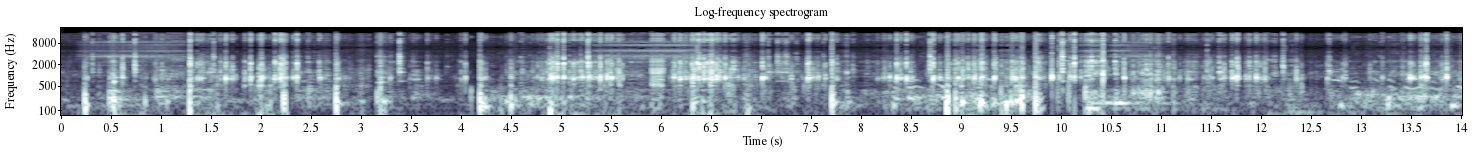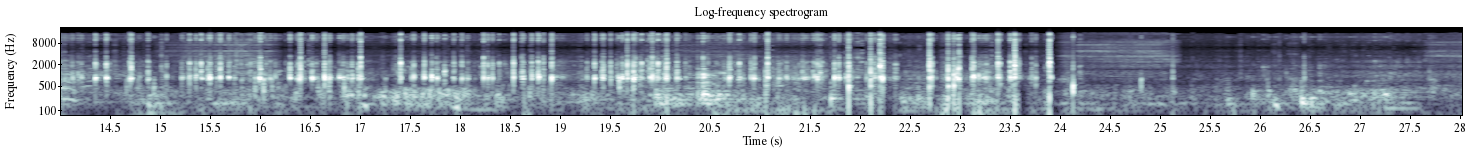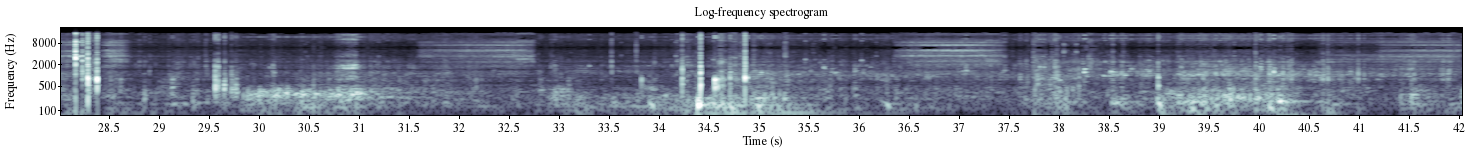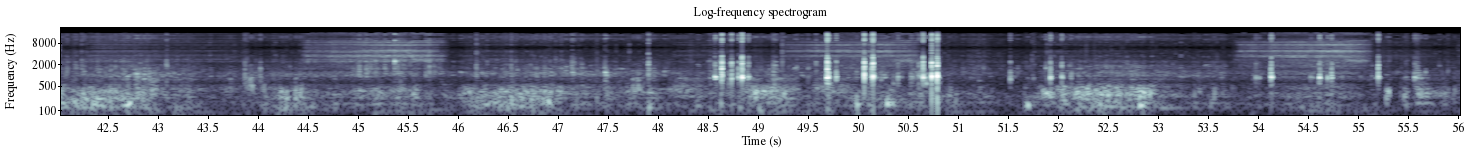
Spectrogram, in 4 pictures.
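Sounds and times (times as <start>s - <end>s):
diver breathing through regulator: 0.0s - 1.6s, 5.4s - 6.8s, 10.1s - 11.4s, 14.9s - 16.5s, 23.9s - 25.3s, 27.6s - 28.8s, 31.6s - 32.9s, 36.3s - 37.7s, 40.7s - 43.4s, 44.4s - 45.9s, 49.2s - 50.8s, 53.8s - 55.3s
exhaled bubbles gurgling: 0.0s - 50.4s
sharp clicks and knocks: 0.2s - 25.2s, 28.0s - 28.6s.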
